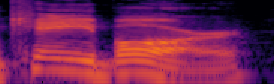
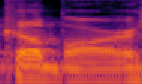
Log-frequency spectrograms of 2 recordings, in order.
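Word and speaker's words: KA-BAR: really cut anything with a lot of people are saying K Bar um so it is a k-bar the cable I've always said good bar so I've been mispronouncing it the whole time the K bar here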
